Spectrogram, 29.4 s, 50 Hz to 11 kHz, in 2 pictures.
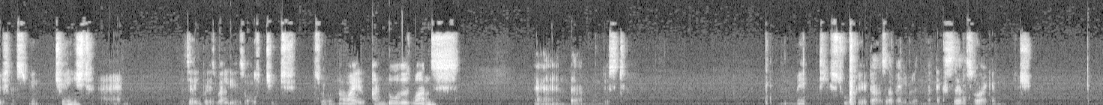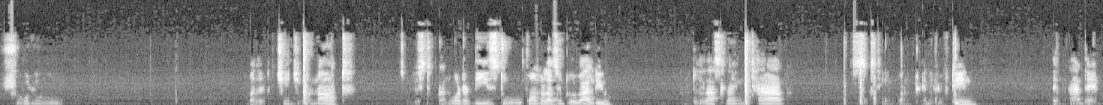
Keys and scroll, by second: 4.6 ctrl+z, 12.5 ctrl+d, 14.6 ctrl+z, 15.7 ctrl+r, 17.1 ctrl+c, 17.6 alt+e, 17.9 alt+s, 18.4 alt+v, 20.9 ctrl+shift+-, 23.6 ctrl+Down, 28.7 ctrl+shift+-.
